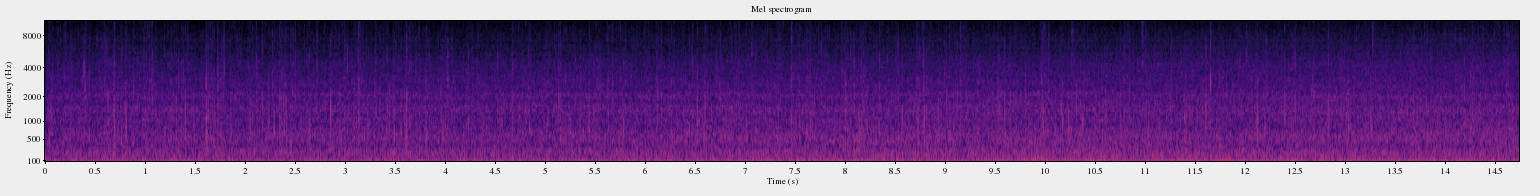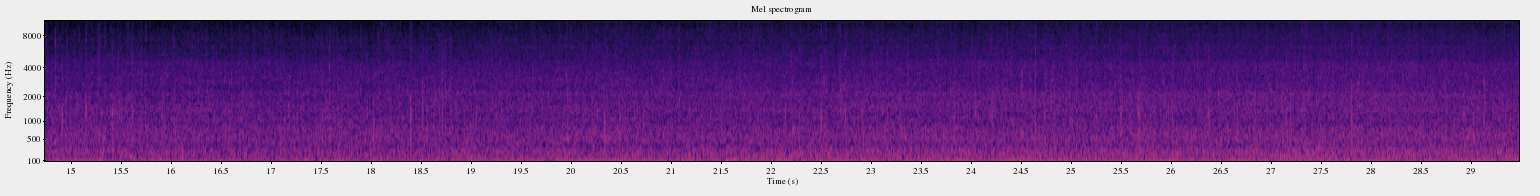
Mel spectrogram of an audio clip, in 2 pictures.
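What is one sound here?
Steady rain patters on a wet path outdoors.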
